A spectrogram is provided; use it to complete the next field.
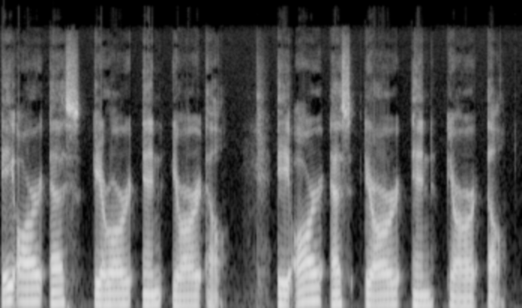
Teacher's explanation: Notice how the first syllable is strong and clear and the others are quick and light.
